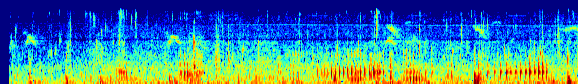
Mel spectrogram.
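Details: A common frog from a garden pond holding dozens of frogs gives low, grating, purring croaks in short pulsed bursts.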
